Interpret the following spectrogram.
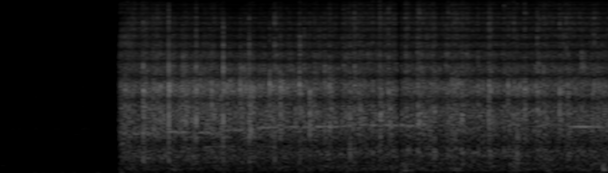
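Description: Theatre audience applauding, the dense clapping starting abruptly about a second in after a moment of silence and holding steady.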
